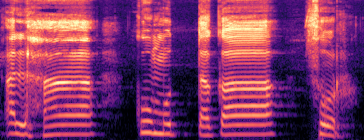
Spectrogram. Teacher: اس کی مقدار 1 الف کے برابر ہے، اس کو 1 الف کے برابر کھینچ کر پڑھیں گے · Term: الف مدہ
